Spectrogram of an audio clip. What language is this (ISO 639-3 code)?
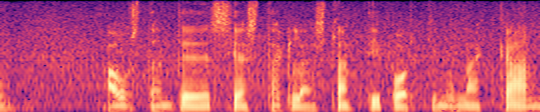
isl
